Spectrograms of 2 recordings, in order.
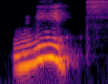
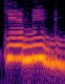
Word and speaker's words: knit: আমি দেখো উচ্চারণ কি করছি, নিট। আমি কিন্তু কে নিট বলতেছি না, আমি সরাসরি নিট বলতেছি।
